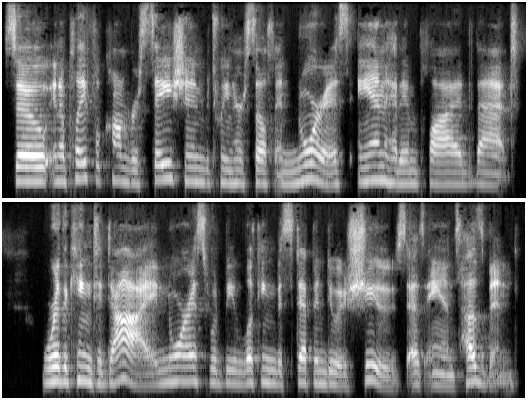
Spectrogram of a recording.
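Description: A young adult woman, a podcast co-host, excitedly recounting history from notes in a casual chat, prone to giggles. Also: fairly low pitch, moderate pace.

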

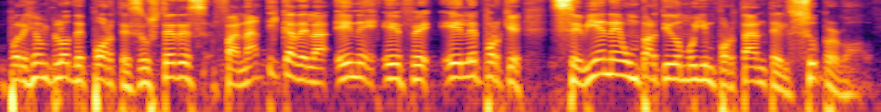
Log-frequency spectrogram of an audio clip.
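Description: A man's voice: a little high, animated, moderate pace. A man hosting a comedy podcast, teasing his co-hosts playfully. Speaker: podcast host.

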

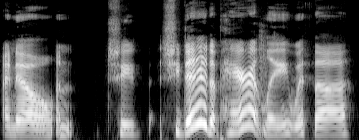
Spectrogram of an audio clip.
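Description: A woman's voice: mid-range voice, sing-song, unhurried, sharp tone, no echo, studio quality. A woman in her thirties co-hosting a podcast, talking casually and hesitantly, trailing off often. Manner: hesitant, trails off with likes and I don't knows. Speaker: podcast co-host. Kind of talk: casual chat.

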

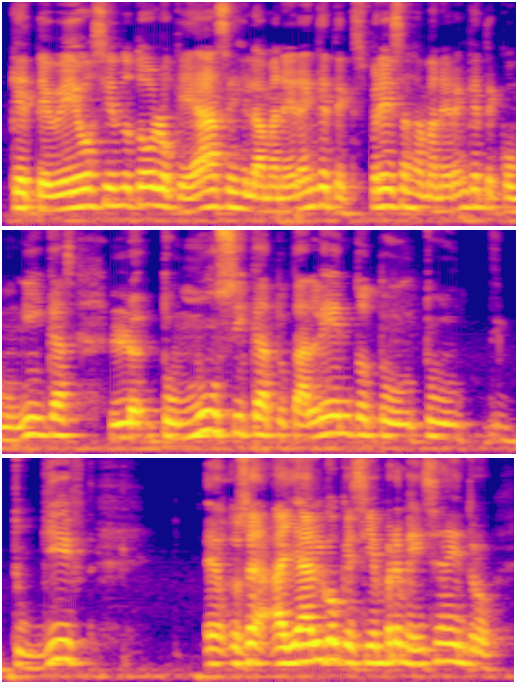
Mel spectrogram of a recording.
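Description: A man's voice: a little high, normal speed. A man hosts a casual podcast in a slightly raised voice. He talks in an encouraging, emphatic manner, repeating phrases to drive a point home. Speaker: podcast host.

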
